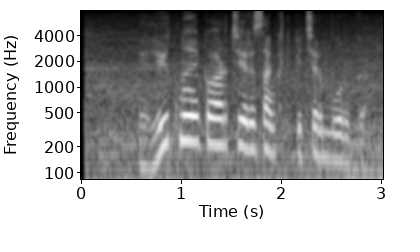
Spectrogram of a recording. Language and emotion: Russian, positive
